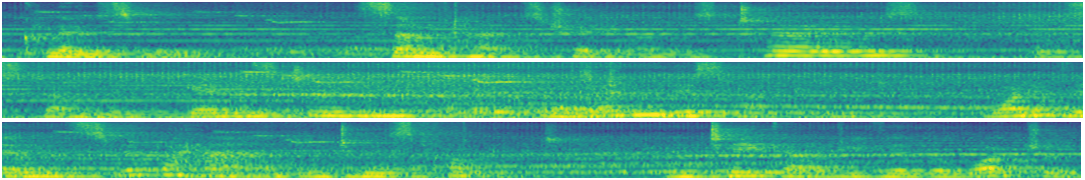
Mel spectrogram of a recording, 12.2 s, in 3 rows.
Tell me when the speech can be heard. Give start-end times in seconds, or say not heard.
0.0-12.1.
